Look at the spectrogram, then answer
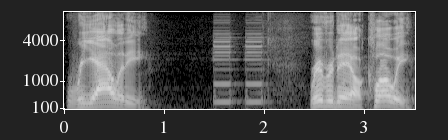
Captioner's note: buzzer beeps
